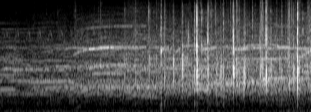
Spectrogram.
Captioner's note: crowd cheers; crowd applauding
